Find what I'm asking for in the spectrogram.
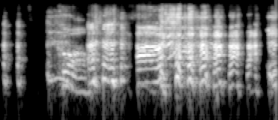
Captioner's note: laughing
